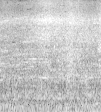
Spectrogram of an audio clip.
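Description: Steady background noise inside a large store: an even hum with no distinct sounds standing out.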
